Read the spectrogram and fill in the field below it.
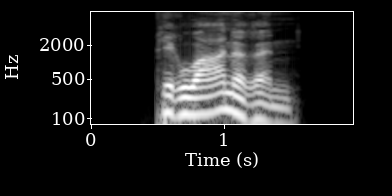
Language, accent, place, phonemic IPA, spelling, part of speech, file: German, Germany, Berlin, /peʁuˈaːnɐʁɪn/, Peruanerin, noun, De-Peruanerin.ogg
- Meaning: Peruvian (female person from Peru)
